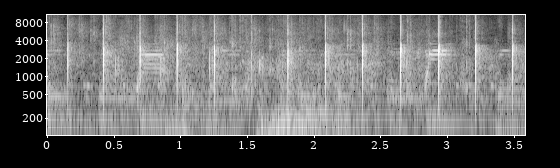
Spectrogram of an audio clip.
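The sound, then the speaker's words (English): Steady, rhythmic audience clapping for a mom: about a dozen sharp, evenly spaced claps over a few seconds, with a low murmur of voices underneath. “Seriously, everyone give her a clap because that is awesome.”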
